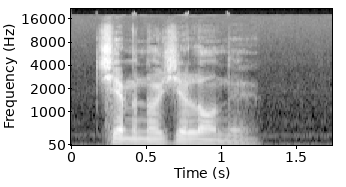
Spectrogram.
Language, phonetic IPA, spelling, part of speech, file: Polish, [ˌt͡ɕɛ̃mnɔʑɛˈlɔ̃nɨ], ciemnozielony, adjective, Pl-ciemnozielony.ogg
